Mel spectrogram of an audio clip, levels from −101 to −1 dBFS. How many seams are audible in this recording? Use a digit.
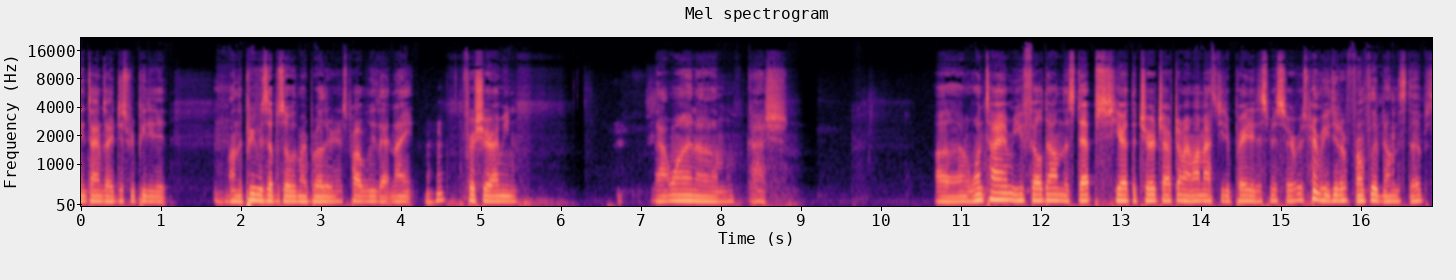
0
